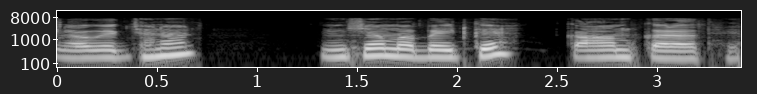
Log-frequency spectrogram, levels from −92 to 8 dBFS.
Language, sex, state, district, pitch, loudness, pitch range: Chhattisgarhi, male, Chhattisgarh, Raigarh, 185 Hz, -15 LUFS, 180-210 Hz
